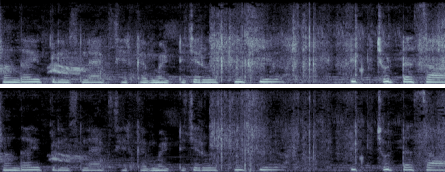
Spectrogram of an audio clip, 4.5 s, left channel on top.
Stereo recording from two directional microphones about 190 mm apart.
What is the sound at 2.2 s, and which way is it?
Speech, 45° right (ahead or behind).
